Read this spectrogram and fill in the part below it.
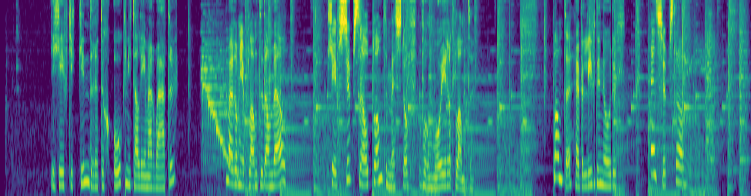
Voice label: female dutch flemish and english flemish commercial; substral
